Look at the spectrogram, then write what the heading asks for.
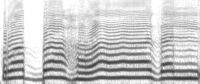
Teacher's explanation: ذال کو نرمی کے ساتھ ادا کرنا ہے، ذال کا مخرج ہے زبان کی نوک اور ثنائے علیہ یعنی سامنے والے دانتوں کا کنارہ اوپر والے جو دانت ہوتے ہیں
